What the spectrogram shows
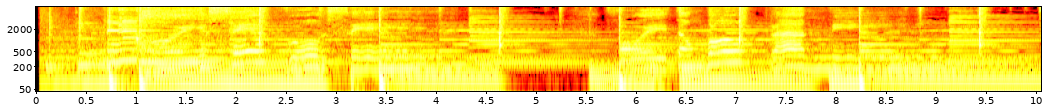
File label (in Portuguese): dia dos namorados reconciliação, voz feminina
